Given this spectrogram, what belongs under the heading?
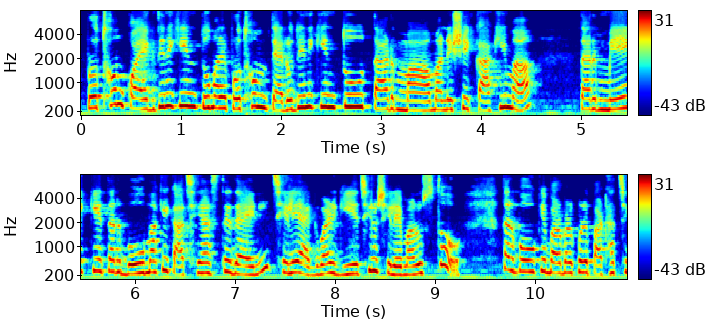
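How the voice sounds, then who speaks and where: A woman narrating a ghost story in a conversational, repetitive retelling style. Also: sits high.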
